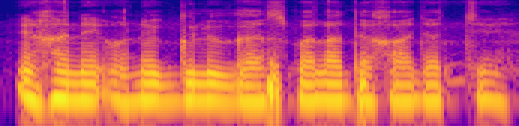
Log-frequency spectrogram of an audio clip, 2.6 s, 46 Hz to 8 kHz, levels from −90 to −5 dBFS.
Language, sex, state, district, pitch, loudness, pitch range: Bengali, male, Assam, Hailakandi, 130 Hz, -16 LUFS, 130-140 Hz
